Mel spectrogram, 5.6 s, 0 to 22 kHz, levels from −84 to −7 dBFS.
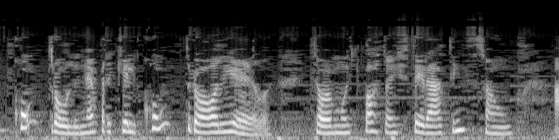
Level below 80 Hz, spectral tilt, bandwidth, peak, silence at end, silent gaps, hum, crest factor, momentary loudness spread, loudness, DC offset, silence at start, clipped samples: -34 dBFS; -6 dB/octave; 10.5 kHz; 0 dBFS; 0 s; none; none; 16 dB; 10 LU; -16 LUFS; under 0.1%; 0 s; under 0.1%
